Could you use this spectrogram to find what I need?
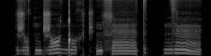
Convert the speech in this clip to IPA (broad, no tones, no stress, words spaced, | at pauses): ʒɔtnd͡ʒɒ ŋ͡ǃɔxt͡ʃʼĩɬæːt | nzæ̃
